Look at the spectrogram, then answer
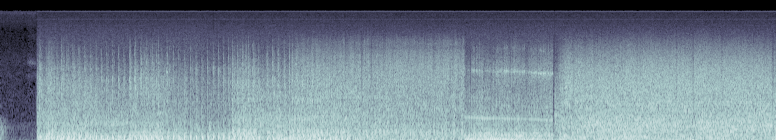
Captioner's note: sounds of gunfire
